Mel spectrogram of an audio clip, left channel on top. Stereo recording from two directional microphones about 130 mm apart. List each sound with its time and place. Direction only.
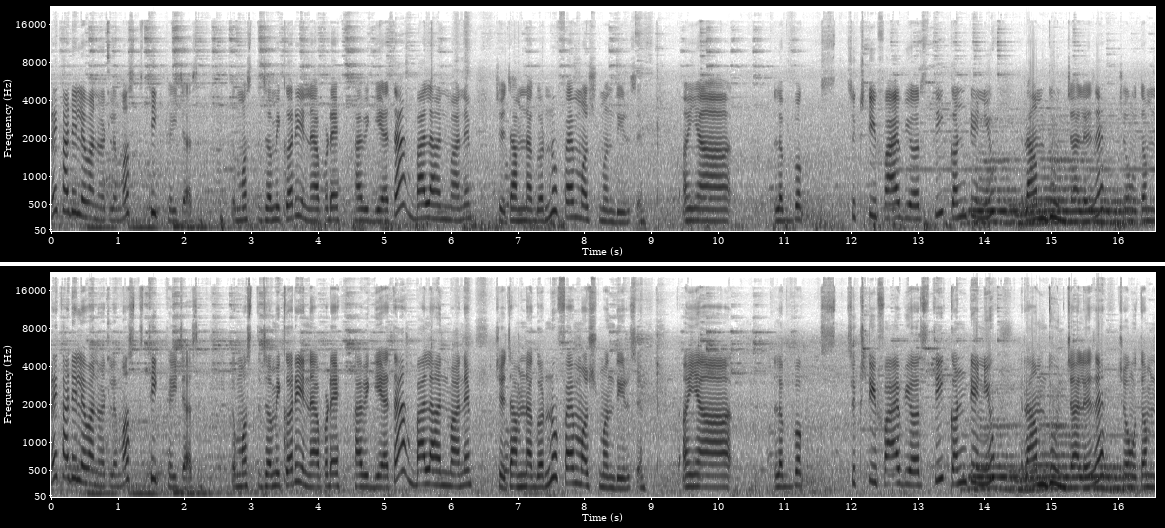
0.0 s speech: 30° right (ahead or behind)
10.8 s speech: 20° right (ahead or behind)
